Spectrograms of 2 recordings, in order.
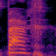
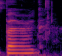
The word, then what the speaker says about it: Berg: Have I pronounced your surname right? – Kind of. – That's closer than I normally get. – I can't even pronounce it anymore. It's Berg. – Oh. – but no one can pronounce it, so it's Berg.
